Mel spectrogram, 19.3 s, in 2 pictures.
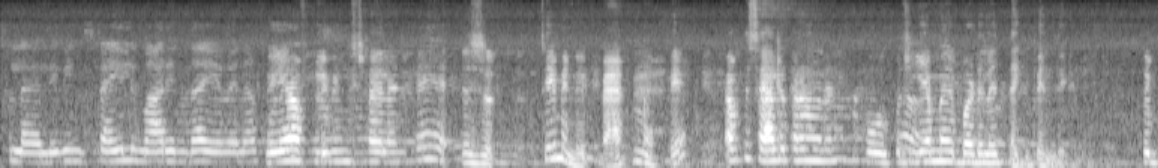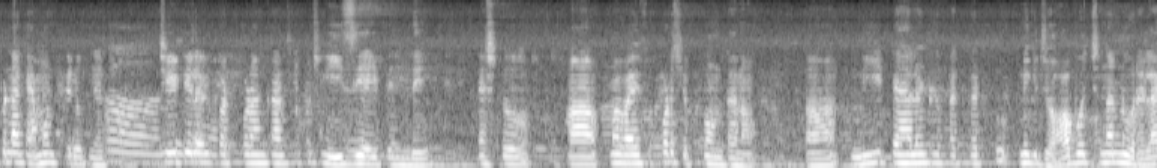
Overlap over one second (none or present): none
